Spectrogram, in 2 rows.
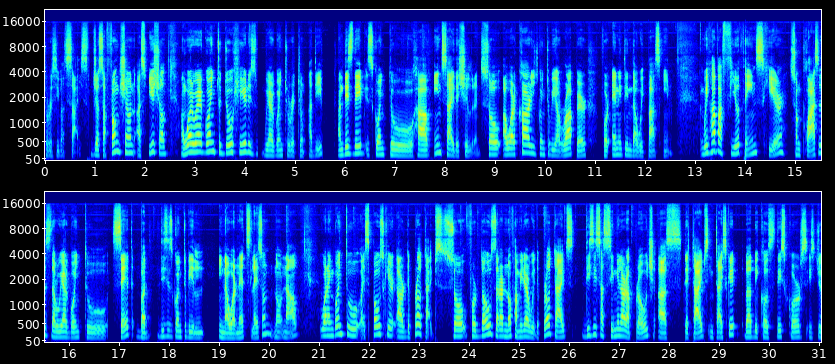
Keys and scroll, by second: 0.4 Down, 0.8 space, 1.5 shift+/, 1.8 BackSpace, 4.2 shift+;, 4.8 shift+;, 5.3 Left, 5.5 Right, 5.7 Return, 6.2 shift+[, 8.0 Up, 8.5 super+s, 12.0 Up, 12.6 Escape, 12.8 Up, 14.1 Left, 16.7 Down, 16.9 Up, 17.4 Down, 17.9 Down, 19.6 Return, 21.2 shift+c, 23.7 shift+t, 24.4 space, 25.4 shift+[, 25.8 Return, 27.1 Return, 27.5 shift+;, 27.7 space, 27.9 BackSpace, 28.3 space.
